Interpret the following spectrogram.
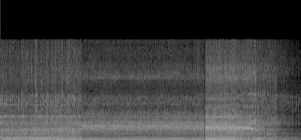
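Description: A low-powered countertop blender with a glass jar running, puréeing fresh corn kernels with an egg into a thick batter. Its hum steps up in pitch a little past a second in, grows louder around four seconds, then winds down and stops near the end.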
